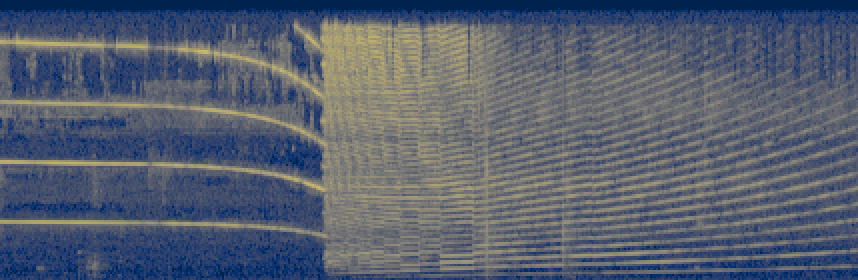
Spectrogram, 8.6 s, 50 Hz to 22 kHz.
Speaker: It's only pulling 700 milliamps. You hear it? All that current is going into the filling the coil up with its capacitance.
